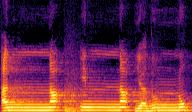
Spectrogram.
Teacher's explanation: اس طرح نون کی آواز کو تھوڑی دیر کے لیے ناک میں گھمانا چاہیے، اس طرح اسے غنہ کرنا چاہیے۔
